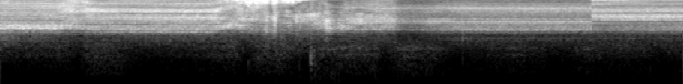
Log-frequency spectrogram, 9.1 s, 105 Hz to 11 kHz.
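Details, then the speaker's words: Inflating Cub Cadet lawn tractor tire tube (rated 14 psi, compressor raised above 20 psi); steady high hiss from worn, cracked tire inflator and hose fittings; air leak hiss. "I ended up upping the PSI on my air compressor a little bit as you can hear in the video my air system is not in the best shape anymore both the tire inflator itself and the two fittings meeting together the hose and the tire inflator are worn out cracked not working the best"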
